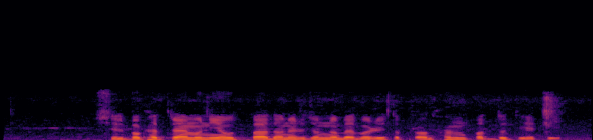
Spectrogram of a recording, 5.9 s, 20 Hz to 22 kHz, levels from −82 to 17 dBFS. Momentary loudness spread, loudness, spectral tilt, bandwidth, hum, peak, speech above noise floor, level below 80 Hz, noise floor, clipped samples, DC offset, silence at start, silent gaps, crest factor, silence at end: 10 LU; -22 LUFS; -7.5 dB/octave; 8 kHz; none; -6 dBFS; 37 dB; -58 dBFS; -59 dBFS; under 0.1%; under 0.1%; 1 s; none; 18 dB; 0.35 s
